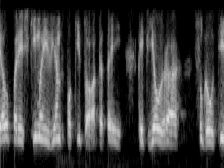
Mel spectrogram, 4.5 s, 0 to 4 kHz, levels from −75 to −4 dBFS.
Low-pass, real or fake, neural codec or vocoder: 3.6 kHz; real; none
